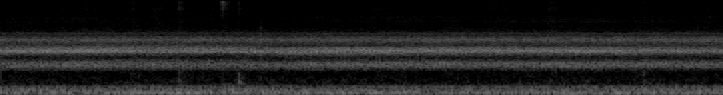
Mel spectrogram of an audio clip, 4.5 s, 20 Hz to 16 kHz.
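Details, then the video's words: Thousands of frogs singing in the rain: a dense, unbroken chorus of layered high trilling tones holds steady throughout, over a low rumble of rainfall with scattered sharp drip taps. "Frogs in Rain 2 Hours of Frogs, Thousands of Frogs Singing"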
